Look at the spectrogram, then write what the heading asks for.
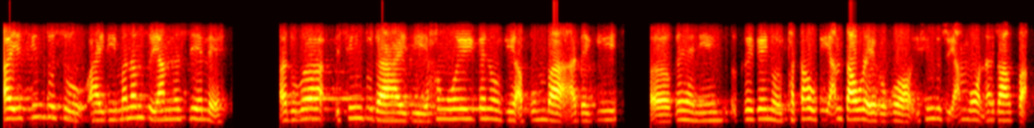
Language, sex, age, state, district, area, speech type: Manipuri, female, 30-45, Manipur, Kakching, rural, conversation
